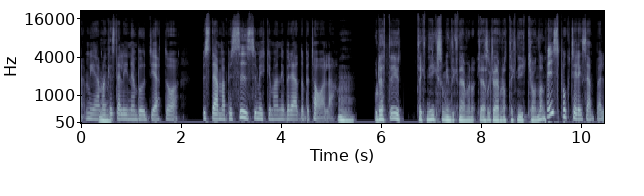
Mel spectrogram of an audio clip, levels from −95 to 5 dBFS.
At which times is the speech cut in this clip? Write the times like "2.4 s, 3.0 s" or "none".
9.3 s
